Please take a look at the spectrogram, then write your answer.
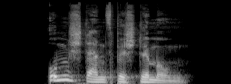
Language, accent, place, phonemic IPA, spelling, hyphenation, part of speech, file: German, Germany, Berlin, /ˈʊmʃtant͡sbəˌʃtɪmʊŋ/, Umstandsbestimmung, Um‧stands‧be‧stim‧mung, noun, De-Umstandsbestimmung.ogg
- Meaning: adverbial phrase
